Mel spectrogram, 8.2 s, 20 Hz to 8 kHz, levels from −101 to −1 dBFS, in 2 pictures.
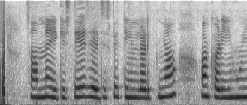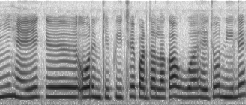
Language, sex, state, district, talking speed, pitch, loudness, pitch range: Hindi, female, Uttar Pradesh, Jyotiba Phule Nagar, 160 wpm, 255 Hz, -19 LUFS, 245-270 Hz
